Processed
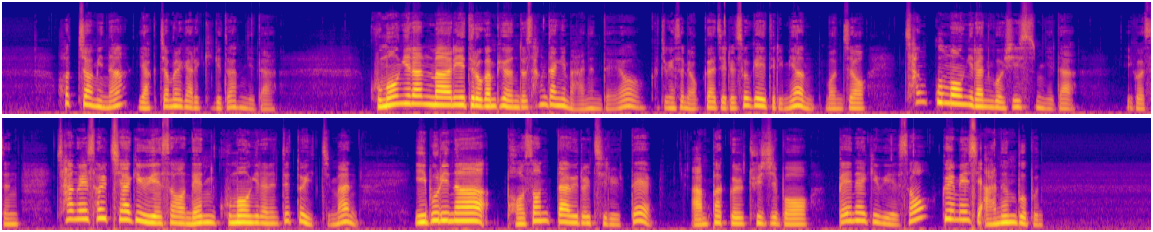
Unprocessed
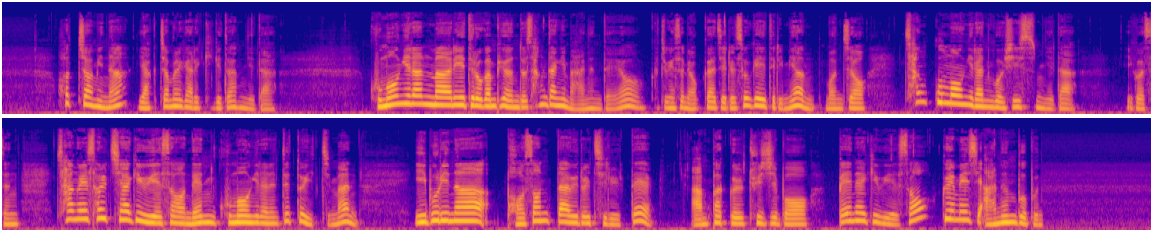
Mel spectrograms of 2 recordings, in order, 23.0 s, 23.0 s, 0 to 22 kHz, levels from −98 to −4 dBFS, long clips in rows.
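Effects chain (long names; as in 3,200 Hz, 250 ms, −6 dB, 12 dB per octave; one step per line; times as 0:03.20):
stylus tracing distortion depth 0.021 ms
expander for the loud parts 1.5 to 1, over −33 dBFS
level +7 dB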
